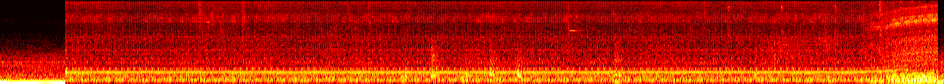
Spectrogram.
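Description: A bus engine hums steadily, heard from outside.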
